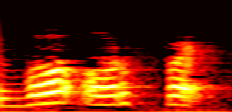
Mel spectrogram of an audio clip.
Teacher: दंतोष्ठ ऊपरी दांत व निचले होठ से व और फ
